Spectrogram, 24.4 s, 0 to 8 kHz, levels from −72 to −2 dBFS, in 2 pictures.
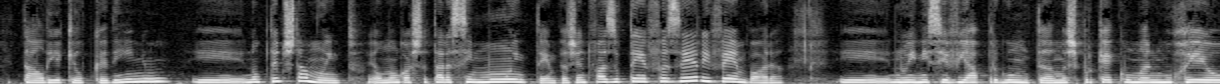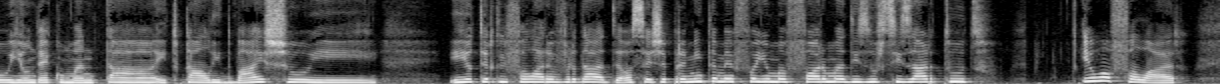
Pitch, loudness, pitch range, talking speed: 225 Hz, -12 LUFS, 205-255 Hz, 185 wpm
